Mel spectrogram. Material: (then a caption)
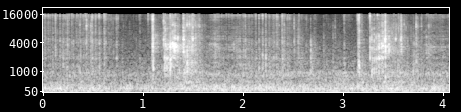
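Soap. A dry, pale yellow rectangular bar of soap is held in the hand and carved with a knife blade into crunchy, crumbly shavings. Two bursts of bright, crisp crunching and scraping rise over a quiet hiss, one near the start and one near the end.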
